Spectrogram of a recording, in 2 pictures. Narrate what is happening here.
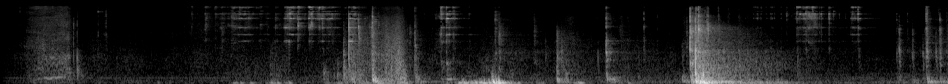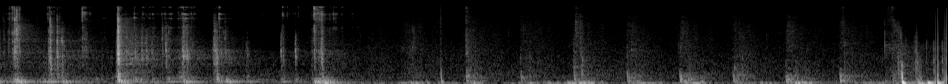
I zipped my jacket, opened the door, took my keys, closed the door, walked away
